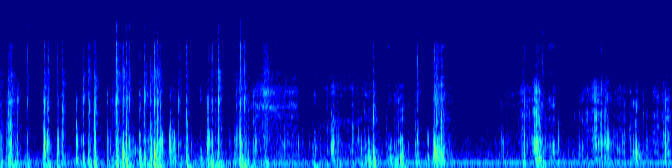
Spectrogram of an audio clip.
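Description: Fingernails tap the top of a medium iridescent holographic vinyl makeup bag, then hands grip and squeeze its sides. Quick, dry clicks and soft crinkling scrunches come in bursts over a steady low hum, with short quieter gaps between.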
